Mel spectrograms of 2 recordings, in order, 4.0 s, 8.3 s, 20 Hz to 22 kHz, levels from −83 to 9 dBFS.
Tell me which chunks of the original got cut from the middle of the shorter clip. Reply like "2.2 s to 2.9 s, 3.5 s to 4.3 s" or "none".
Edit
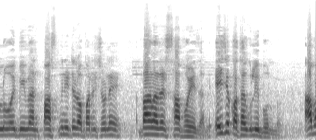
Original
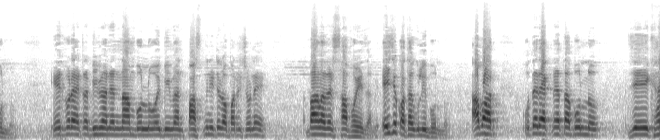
3.4 s to 3.7 s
